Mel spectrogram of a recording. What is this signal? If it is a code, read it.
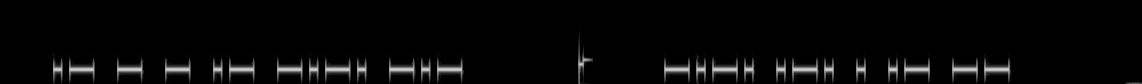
Morse code, heard as a keyed tone, about 15 wpm, 700 Hz. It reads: ATTACK CREAM
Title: Sentences from Top 1500 Words - New Word Drill - 15wpm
